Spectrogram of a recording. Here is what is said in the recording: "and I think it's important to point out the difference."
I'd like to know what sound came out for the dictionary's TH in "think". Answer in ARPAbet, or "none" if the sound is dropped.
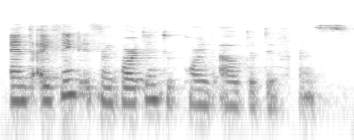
TH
